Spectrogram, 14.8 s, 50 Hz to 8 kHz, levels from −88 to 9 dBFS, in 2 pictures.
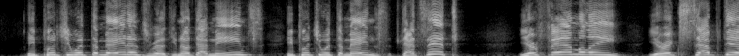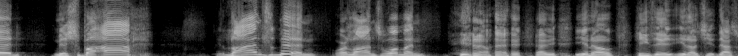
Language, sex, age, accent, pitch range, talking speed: English, male, 60-79, American, 145-235 Hz, 160 wpm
